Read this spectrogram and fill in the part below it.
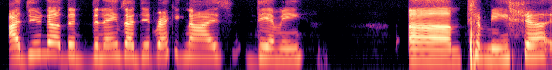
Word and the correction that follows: Tanisha: Is that how you say it? Tanisha. – Tanisha, the one that went to the end with Colton when he jumped the fence.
